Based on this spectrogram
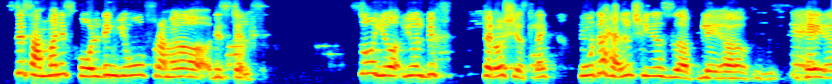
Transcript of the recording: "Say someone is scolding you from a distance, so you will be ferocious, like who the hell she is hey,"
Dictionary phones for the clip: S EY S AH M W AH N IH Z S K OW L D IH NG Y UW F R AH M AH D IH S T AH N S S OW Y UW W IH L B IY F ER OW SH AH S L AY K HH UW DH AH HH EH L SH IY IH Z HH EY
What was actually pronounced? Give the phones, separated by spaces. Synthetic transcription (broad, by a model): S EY S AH M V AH N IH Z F OW L D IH NG Y UW F R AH M AH D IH S T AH L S S OW Y UW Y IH L B IY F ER OW SH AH S L AY K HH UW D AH HH EH L SH IY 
